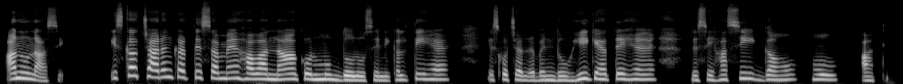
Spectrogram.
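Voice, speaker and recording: A woman teacher with a fairly high, smooth and resonant voice reads a grammar lesson aloud. She says each sound and example word slowly and separately. The recording is dry and close, with no room echo. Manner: spells out sounds and example words one by one.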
